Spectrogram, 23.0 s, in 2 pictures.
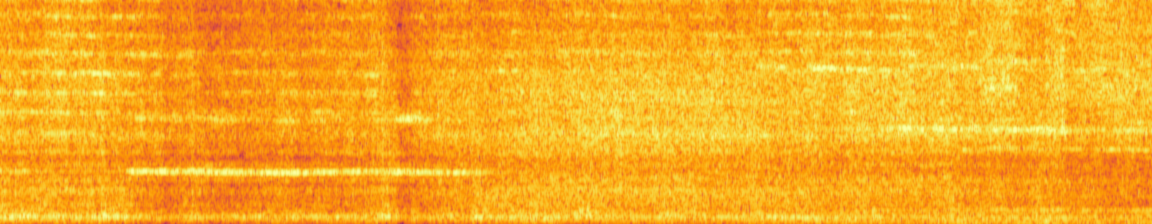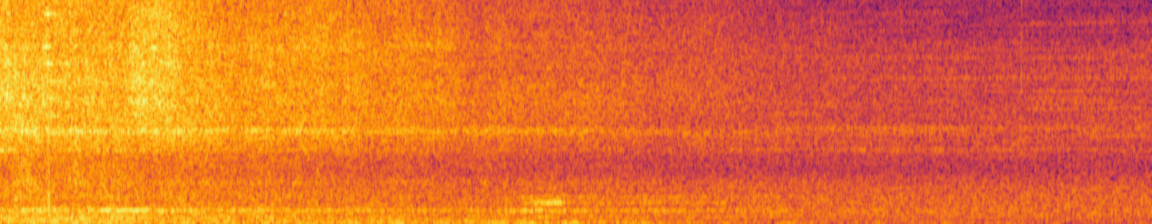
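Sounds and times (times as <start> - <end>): wheel squeals: 0.0 - 5.0, 8.1 - 15.4
train rumbling: 0.0 - 23.0.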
